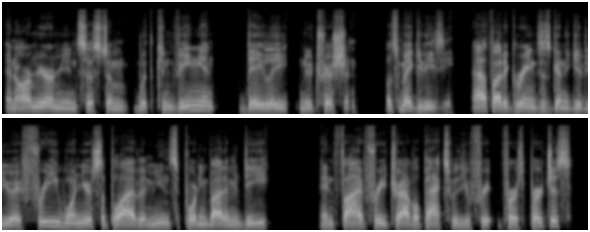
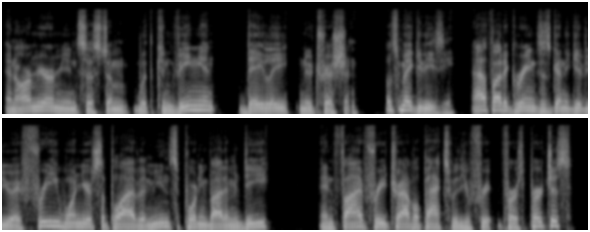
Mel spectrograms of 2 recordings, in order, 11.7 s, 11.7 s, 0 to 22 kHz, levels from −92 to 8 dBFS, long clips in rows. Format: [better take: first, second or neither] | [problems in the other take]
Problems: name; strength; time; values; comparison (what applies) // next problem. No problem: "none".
second | thin; somewhat; fading below 400 Hz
